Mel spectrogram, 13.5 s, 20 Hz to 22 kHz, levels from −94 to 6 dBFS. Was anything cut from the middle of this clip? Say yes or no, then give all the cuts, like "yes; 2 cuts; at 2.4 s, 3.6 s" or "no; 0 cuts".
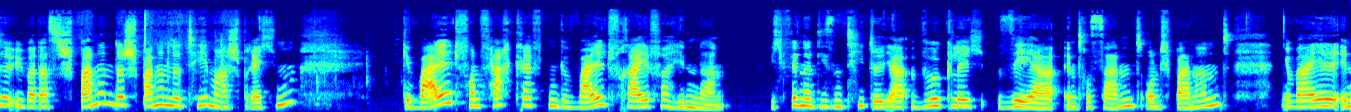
no; 0 cuts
